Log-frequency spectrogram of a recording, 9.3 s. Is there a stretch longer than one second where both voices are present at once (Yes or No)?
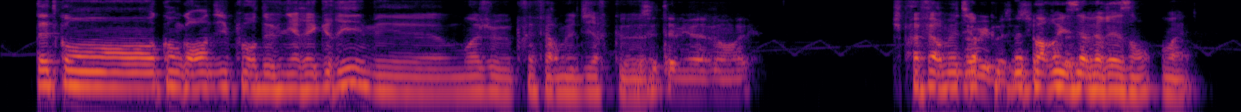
Yes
